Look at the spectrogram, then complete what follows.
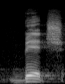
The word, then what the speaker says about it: bitch: When you walk around, I have no one thing that people yell at me, but you must have fans yelling bitch at you.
